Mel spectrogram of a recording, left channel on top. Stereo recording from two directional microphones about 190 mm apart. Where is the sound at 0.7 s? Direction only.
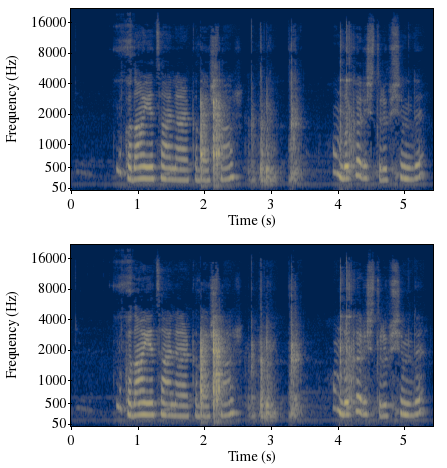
10° left (ahead or behind).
